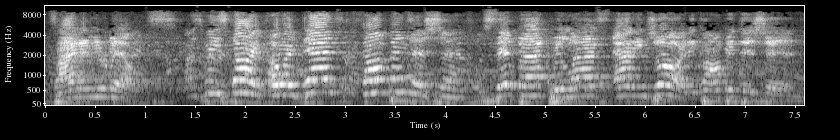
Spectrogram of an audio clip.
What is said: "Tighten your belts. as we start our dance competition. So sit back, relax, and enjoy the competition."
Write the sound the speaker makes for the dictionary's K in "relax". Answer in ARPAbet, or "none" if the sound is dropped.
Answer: none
